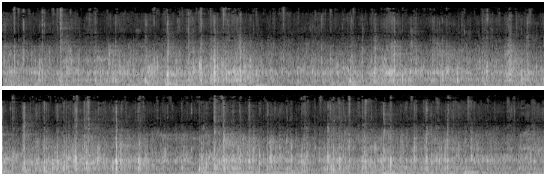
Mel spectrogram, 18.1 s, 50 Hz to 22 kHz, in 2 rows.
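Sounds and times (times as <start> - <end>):
human ambience loop: 0.0 - 18.0.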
